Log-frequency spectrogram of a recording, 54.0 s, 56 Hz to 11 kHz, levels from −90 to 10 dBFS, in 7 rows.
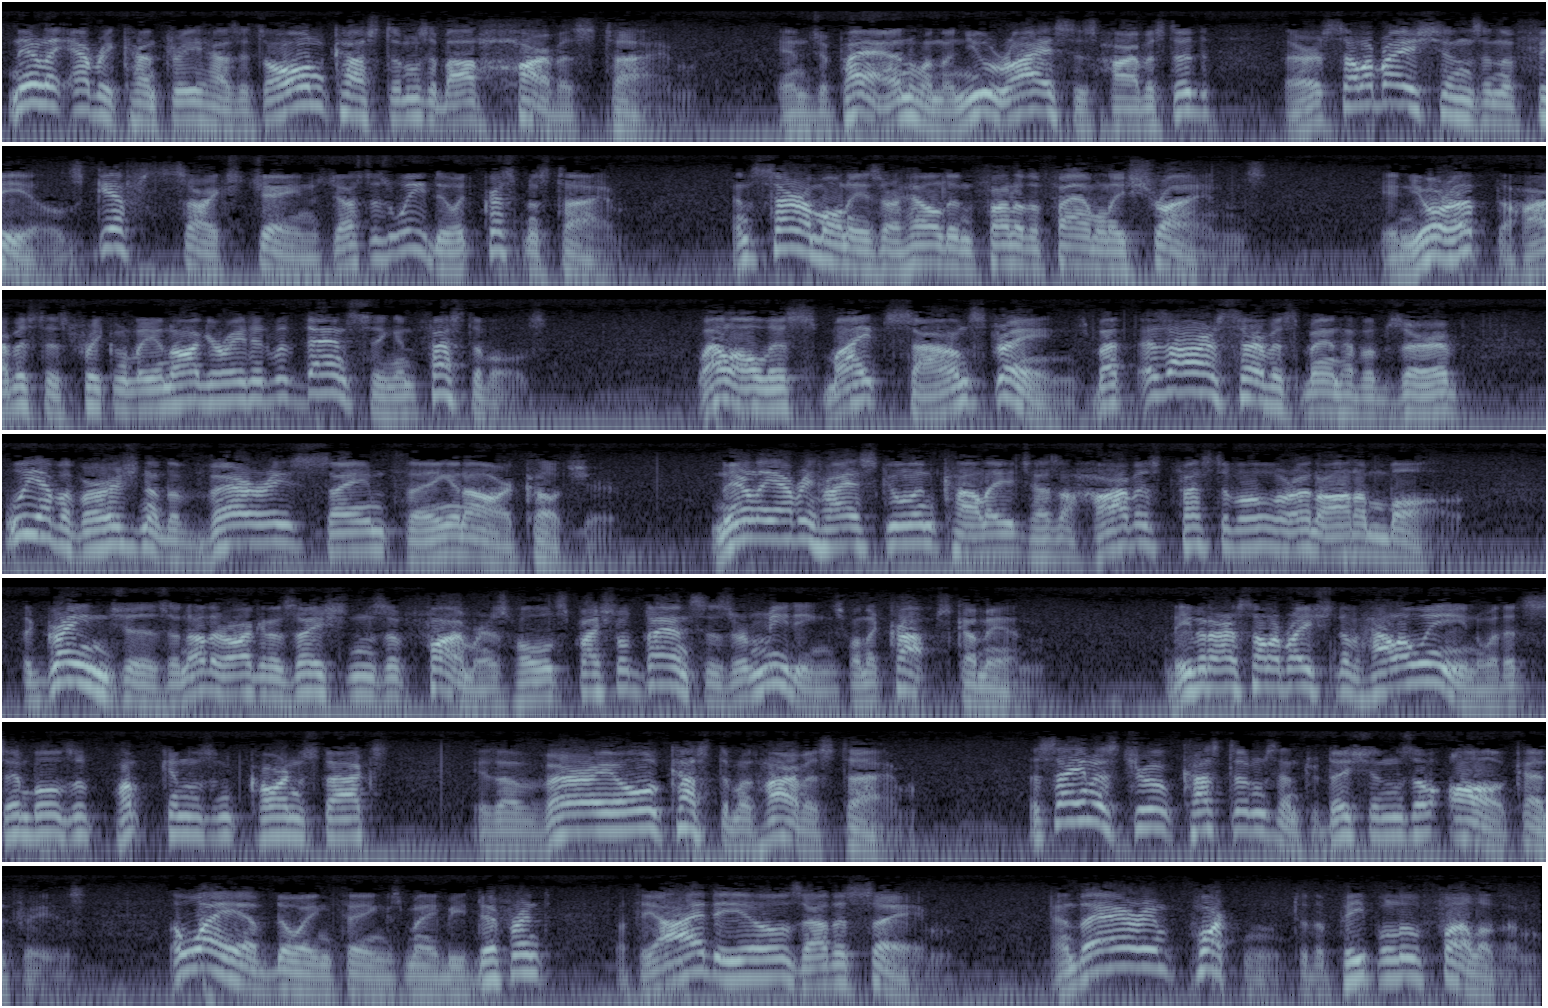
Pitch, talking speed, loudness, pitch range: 145 Hz, 185 wpm, -26 LUFS, 105-175 Hz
